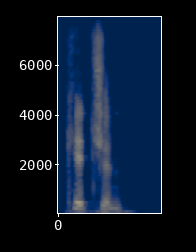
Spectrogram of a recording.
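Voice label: "kitchen", American English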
